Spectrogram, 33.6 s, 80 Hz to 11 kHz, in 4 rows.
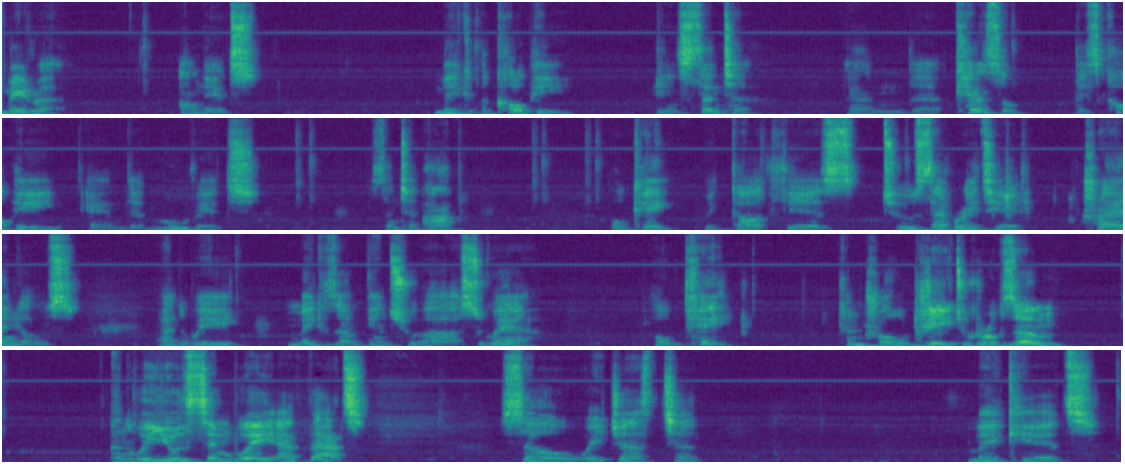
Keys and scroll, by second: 15.9 ctrl+z, 23.6 ctrl+g.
